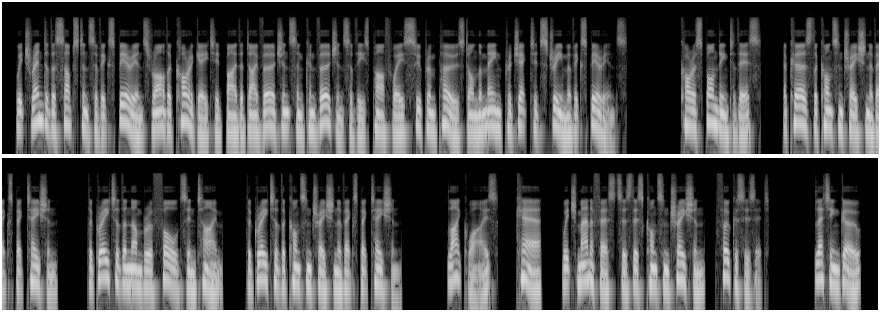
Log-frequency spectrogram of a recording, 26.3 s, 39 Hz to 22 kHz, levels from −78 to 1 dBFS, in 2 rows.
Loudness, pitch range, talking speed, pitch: -20 LUFS, 95-120 Hz, 130 wpm, 105 Hz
